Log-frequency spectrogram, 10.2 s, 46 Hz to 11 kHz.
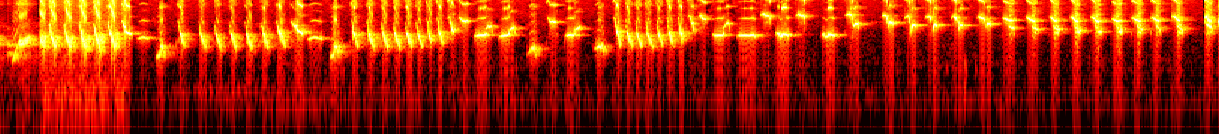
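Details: White-rumped shama in a 2017 compilation: a harsh burst, then fast chattering trills of high, dense notes, shifting into rapid repeated metallic chips several times a second, very bright and high.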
